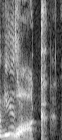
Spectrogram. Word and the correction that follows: Wouk: no, it, it is pronounced woke.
